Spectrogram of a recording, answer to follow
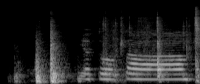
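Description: A few short knocks about half a second in, then a click near the end, as a glass jar and a plastic basket are handled on a cupboard shelf, under a woman's drawn-out speech.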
